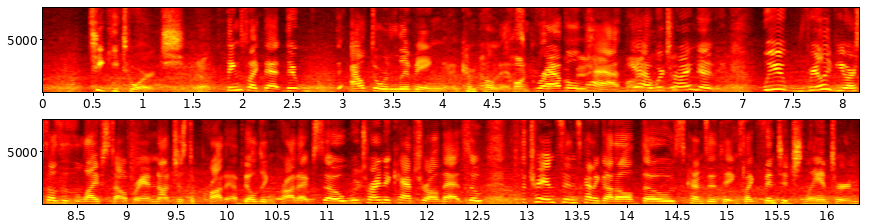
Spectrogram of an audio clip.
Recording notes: Live from IBS 2019 in Las Vegas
